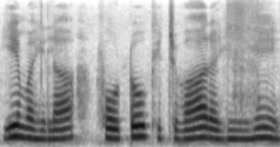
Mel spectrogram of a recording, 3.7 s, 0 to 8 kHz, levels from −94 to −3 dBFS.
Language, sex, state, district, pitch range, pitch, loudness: Hindi, female, Madhya Pradesh, Bhopal, 175-200 Hz, 190 Hz, -16 LUFS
